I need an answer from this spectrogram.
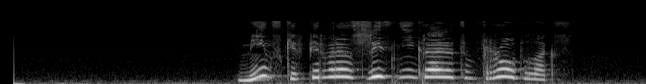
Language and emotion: Russian, positive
